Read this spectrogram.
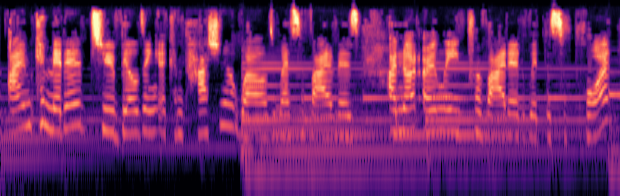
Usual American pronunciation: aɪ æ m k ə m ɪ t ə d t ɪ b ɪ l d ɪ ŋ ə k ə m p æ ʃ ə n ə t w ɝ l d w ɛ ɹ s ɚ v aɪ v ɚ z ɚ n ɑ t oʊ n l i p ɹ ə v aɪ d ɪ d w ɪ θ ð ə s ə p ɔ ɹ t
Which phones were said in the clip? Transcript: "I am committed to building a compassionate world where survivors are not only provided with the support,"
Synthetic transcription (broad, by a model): aɪ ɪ m k ə m ɪ t ə d t ɪ b ɪ l d ɪ ŋ ə k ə m p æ ʃ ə n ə t w ɝ l d w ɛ ɹ s ɚ v aɪ v ɚ z ɚ n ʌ t oʊ n l i p ɹ ə v aɪ d ɪ d w ɪ ð ə s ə p ɔ ɹ t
